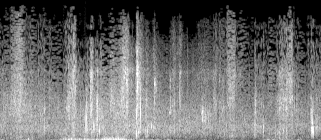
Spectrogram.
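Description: Footsteps on wet, grassy ground, with a low rumble about a second in.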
